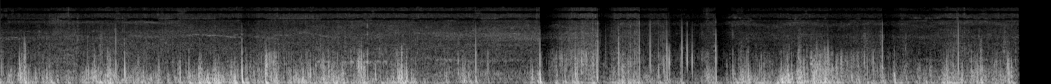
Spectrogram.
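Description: Typhoon wind of about 25–30 knots gusting hard against the microphone, with rain driving across the deck; the gusts rise and fall without a break.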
